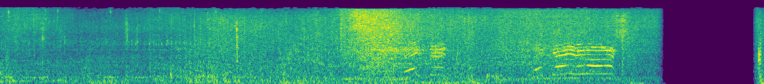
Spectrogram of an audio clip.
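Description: Heavy rain and wind roar in a storm.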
